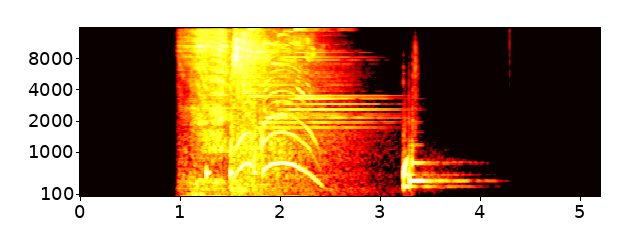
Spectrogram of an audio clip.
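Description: A cheerful game victory jingle plays with sparkling chimes.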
